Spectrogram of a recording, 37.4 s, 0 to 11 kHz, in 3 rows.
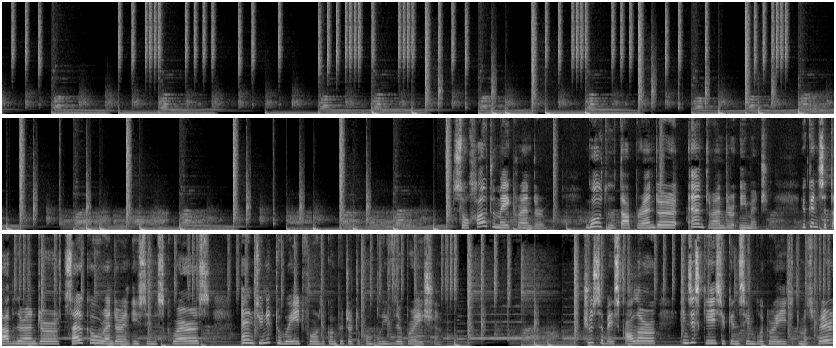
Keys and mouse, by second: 22.2-23.2 drag, 31.0 click, 33.2 click.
